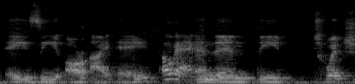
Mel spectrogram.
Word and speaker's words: Azria: It's Azria.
